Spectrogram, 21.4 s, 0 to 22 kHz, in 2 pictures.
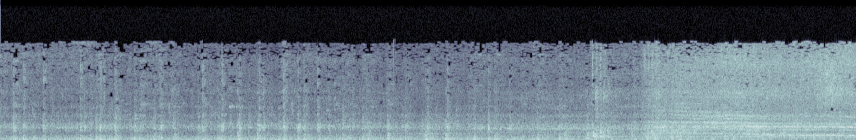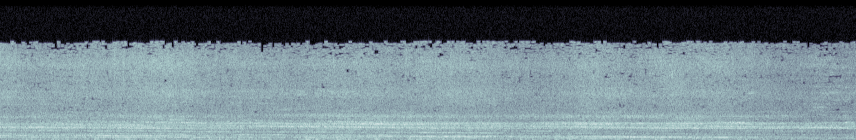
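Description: Tokyo Metro 16000 series electric train running in on long welded rail, with a loud rushing rattle of wheels on rail as it comes closer. From about eight seconds in it passes close by, and its traction motors sound as several tones that fall slowly in pitch as the train slows into the station.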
